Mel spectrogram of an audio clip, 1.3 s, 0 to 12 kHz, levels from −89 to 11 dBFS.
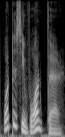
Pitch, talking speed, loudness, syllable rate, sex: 170 Hz, 230 wpm, -17 LUFS, 5.1 syllables/s, male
